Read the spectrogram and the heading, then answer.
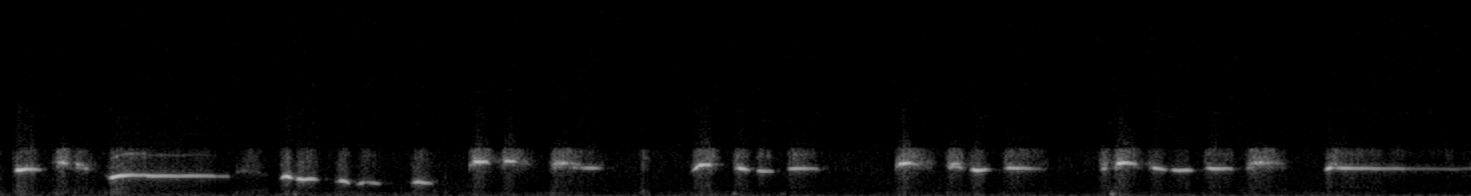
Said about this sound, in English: Thank you, caller. Lovely bit of whistling. Gone. They've gone. Whoever it is, it's whistled and hung up, which is perfect. But I'd like to know what it is.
